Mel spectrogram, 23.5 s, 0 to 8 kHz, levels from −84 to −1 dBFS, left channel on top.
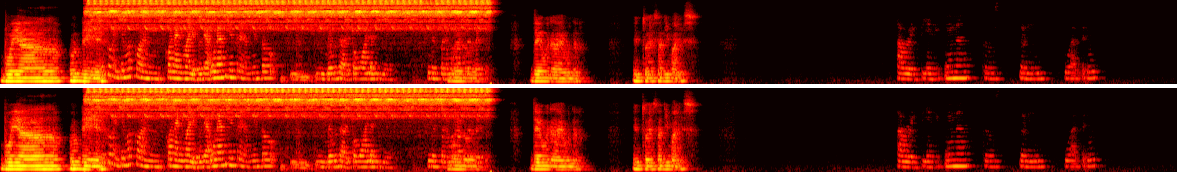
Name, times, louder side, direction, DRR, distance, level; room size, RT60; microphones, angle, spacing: voice 1, 0.0-2.1 8.9-9.5 10.6-11.6 12.6-13.9, right 1 dB, 70° right, -4 dB, 1.2 m, -26 dB
sound 1, 1.7-9.8, right 1 dB, 30° right, 0.7 m, -21 dB
voice 2, 1.8-5.4 5.8-7.8 8.5-9.6 17.9-19.4 19.7-19.9 20.4-20.8 21.3-21.9, left 1 dB, 80° left, -4 dB, 0.6 m, -36 dB
2.5 x 2.0 x 2.8 m, 0.42 s
head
